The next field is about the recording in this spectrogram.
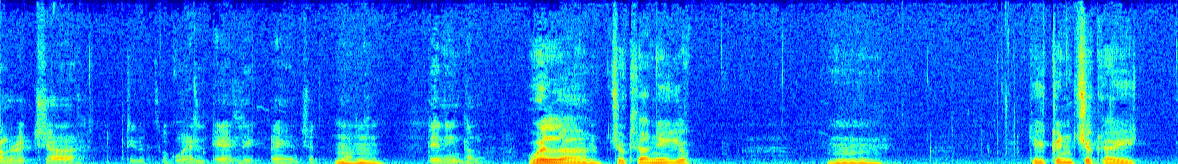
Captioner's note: speaking Gwich'in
